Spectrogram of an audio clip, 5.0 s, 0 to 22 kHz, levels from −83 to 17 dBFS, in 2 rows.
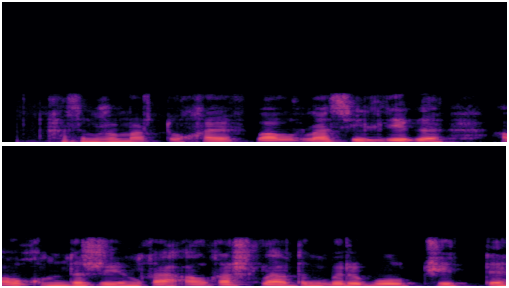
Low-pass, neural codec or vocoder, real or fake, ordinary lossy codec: none; codec, 16 kHz, 16 kbps, FunCodec, trained on Chinese and English, 50 frames a second; fake; none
